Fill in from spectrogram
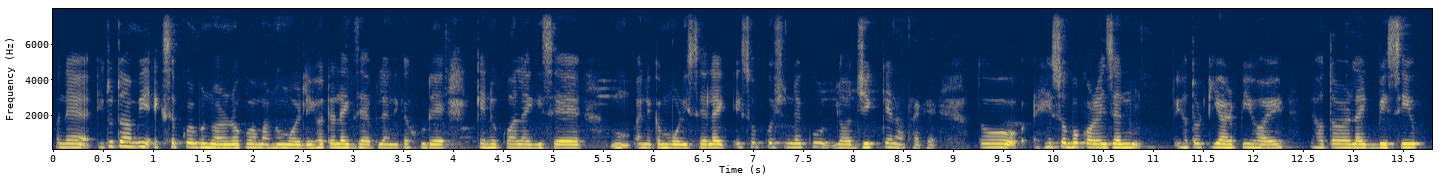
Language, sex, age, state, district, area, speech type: Assamese, female, 18-30, Assam, Kamrup Metropolitan, urban, spontaneous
